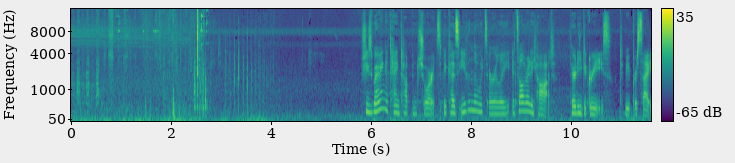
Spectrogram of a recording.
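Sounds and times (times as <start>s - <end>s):
dog panting: 0.0s - 2.1s
faint outdoor hum: 0.0s - 11.6s
keys jingling: 0.7s - 2.8s
speech: 5.9s - 11.6s.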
